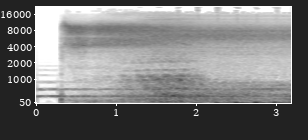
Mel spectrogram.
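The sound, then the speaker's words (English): A loud, steady hiss as fog pours from the joints of a suit of armor. It starts abruptly and holds a broad, airy texture at an even level to the end. “a hiss emits as a shadowy fog begins to pour out of its joints and begins to fill your surroundings.”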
